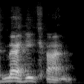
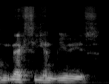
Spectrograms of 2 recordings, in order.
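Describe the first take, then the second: First: "Mexican" with an h sound, meh-hi-can; "Mexican" said like Spanish mejicano, breathy h in the middle; Spanish-style Mexican. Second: Said in the usual way. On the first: Retold or imitated. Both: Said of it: "that's why it does say M E J".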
